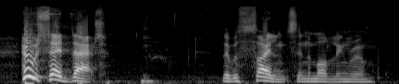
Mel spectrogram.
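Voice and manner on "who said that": roaring, full-throated, booming, furious bellow. Reading a story, voicing a character who spins round: bellowing. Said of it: "he spun round on his wooden leg and bellowed".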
